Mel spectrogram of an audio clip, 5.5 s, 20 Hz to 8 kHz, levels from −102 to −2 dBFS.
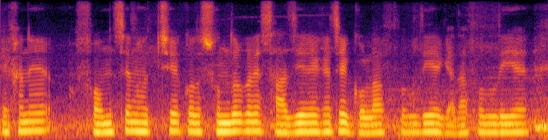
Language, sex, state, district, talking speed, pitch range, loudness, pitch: Bengali, male, West Bengal, Jhargram, 155 wpm, 135-150 Hz, -15 LUFS, 140 Hz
